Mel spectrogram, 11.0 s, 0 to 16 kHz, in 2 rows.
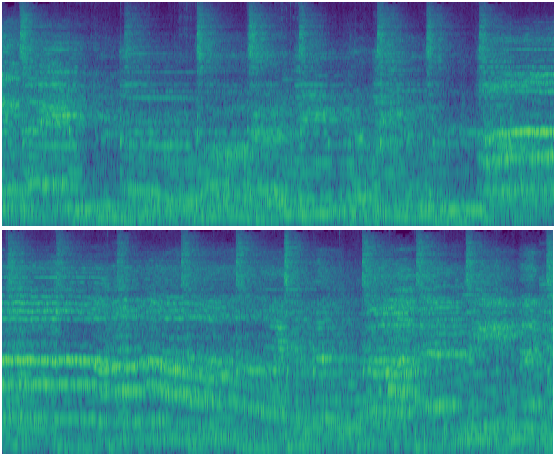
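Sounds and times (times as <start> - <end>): choir singing a hymn: 0.0 - 1.4, 4.3 - 11.0
male lead vocal: 0.0 - 5.2
electronic keyboard: 0.0 - 11.0.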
